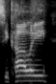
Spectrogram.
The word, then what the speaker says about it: Xicali: I believe the pronunciation is Cicali Balloons out of Texas.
